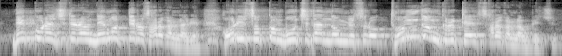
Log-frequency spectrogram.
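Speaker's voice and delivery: high-pitched, insistent sermon delivery; preaching rebuke. Real, not acted. Pastor decrying a disobedient flock, preaching rebuke. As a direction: press the rebuke home from the pulpit.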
